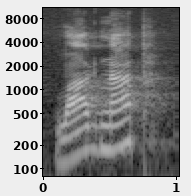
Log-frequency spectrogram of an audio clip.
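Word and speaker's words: lagniappe: had to look this word up apparently it's pronounced log Knapp and I guess it just means like a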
